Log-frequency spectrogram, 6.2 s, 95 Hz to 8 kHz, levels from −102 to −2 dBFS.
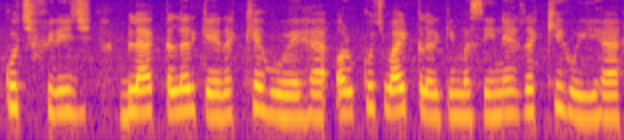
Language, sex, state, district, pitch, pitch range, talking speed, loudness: Hindi, female, Uttar Pradesh, Saharanpur, 220 Hz, 205-240 Hz, 165 wpm, -19 LUFS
